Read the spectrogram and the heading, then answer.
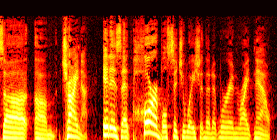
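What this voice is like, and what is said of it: Furious, angry voice. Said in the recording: “You can hear it in my voice. I am furious.”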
